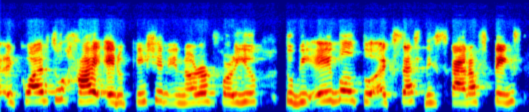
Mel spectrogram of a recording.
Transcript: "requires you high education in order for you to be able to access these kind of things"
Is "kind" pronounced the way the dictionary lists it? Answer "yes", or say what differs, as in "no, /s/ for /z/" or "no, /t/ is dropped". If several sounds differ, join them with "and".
yes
